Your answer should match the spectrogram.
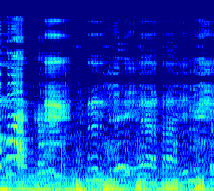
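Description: A group of people chatting and laughing indistinctly, with a quavering laugh near the start and another about a second in.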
